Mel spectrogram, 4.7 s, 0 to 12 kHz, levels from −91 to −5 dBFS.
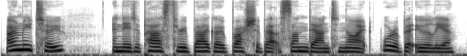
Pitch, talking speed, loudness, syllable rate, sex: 200 Hz, 220 wpm, -15 LUFS, 5.9 syllables/s, female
